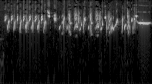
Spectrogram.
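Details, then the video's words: Continuous high goldfinch song in the mama binette style, quick repeated chirps flowing into varied jumbled twittering, finishing with a clear sustained whistle. "Chant Chardonneret mama binette"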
